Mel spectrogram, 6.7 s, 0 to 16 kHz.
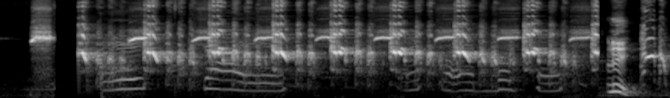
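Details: Female francolin (teetar) calling: a busy run of harsh, squawking, repeated notes with bright upper tones and some lower nasal components, about 94 repeats a minute, irregular in rhythm, with a brief loud onset.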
